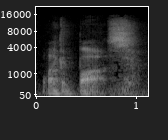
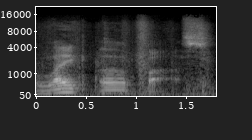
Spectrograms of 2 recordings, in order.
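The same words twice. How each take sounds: First: Low, soft throwaway catchphrase; said under the voice, low; quiet aside. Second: Catchphrase stretched out very slowly; half-speed, deliberate delivery; slow drawn-out repeat. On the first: Catchphrase said low, then slowed. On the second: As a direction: draw each word out, unhurried. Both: Real, not acted.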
